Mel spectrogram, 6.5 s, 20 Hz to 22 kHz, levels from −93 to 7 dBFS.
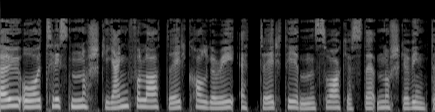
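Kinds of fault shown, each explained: MP3 compression: the speech sounds watery and swirly throughout, with smeared onsets and nothing above 10.5 kHz, likely an MP3 encoder short of bits, fitting about 40 kbps. A spectrogram shows a flat ceiling at 10.5 kHz and flickering holes where weak bands vanish.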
